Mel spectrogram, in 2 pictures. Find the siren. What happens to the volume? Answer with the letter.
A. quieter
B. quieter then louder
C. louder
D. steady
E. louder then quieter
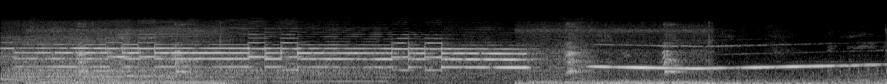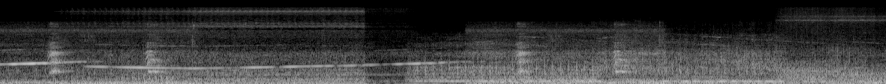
A.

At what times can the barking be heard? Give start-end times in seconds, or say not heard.
0.2-2.2, 5.1-7.2, 8.8-10.8, 13.5-15.6.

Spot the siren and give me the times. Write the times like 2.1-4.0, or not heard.
0.0-17.6.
